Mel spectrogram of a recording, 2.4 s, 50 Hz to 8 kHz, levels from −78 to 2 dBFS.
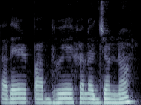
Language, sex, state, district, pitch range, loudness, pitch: Bengali, male, Tripura, West Tripura, 120-125 Hz, -16 LUFS, 125 Hz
